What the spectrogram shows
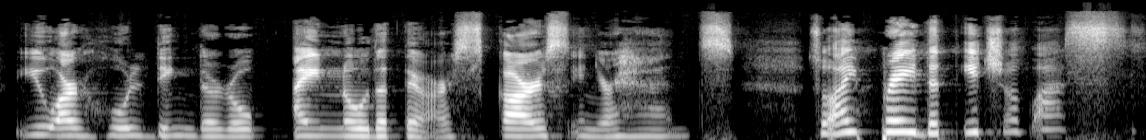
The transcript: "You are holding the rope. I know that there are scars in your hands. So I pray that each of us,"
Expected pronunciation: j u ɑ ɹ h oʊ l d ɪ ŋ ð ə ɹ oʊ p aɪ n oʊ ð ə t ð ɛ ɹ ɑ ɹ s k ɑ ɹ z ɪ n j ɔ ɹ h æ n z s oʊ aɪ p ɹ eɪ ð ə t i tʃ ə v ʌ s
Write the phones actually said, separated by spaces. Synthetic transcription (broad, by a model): j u ɑ ɹ h oʊ l d ɪ ŋ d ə ɹ oʊ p aɪ n oʊ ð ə t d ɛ ɹ ɑ ɹ s k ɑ ɹ s ɪ n j ɔ ɹ h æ n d s oʊ aɪ p ɹ eɪ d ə t i tʃ ə v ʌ s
